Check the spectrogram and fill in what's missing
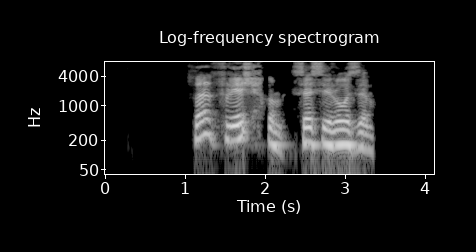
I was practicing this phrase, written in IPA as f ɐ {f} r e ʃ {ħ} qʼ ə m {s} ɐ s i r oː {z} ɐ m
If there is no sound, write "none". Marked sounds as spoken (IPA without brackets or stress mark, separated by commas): f, ħ, s, z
